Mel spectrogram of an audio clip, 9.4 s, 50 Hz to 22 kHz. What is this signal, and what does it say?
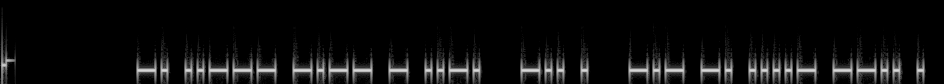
Morse code, heard as a keyed tone, about 20 wpm, 700 Hz. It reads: N2YTF DE KN4ZE
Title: USA Callsign DE Callsign - 5 Characters - 20wpm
